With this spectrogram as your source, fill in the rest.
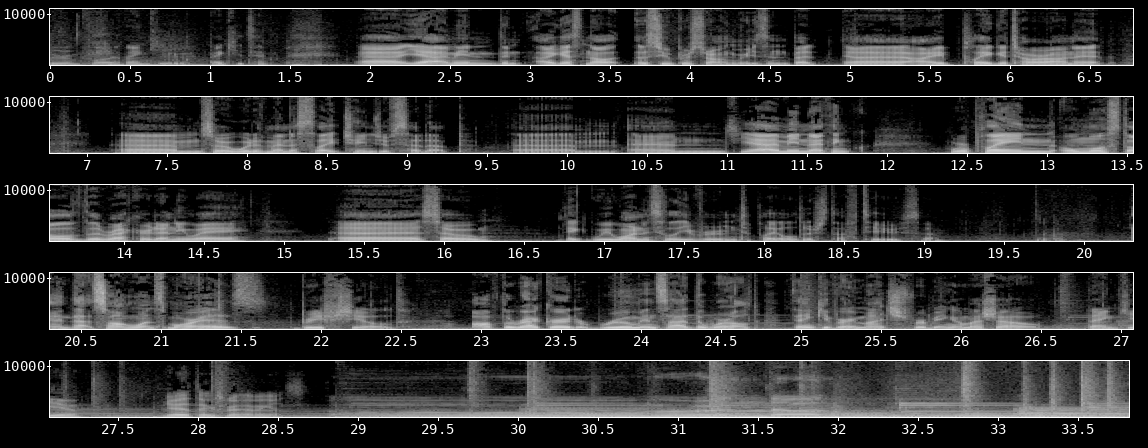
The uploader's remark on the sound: I climbed into the tour van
